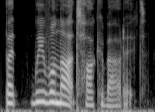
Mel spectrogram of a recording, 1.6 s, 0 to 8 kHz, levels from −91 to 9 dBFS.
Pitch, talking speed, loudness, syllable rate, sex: 220 Hz, 270 wpm, -16 LUFS, 6.2 syllables/s, female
